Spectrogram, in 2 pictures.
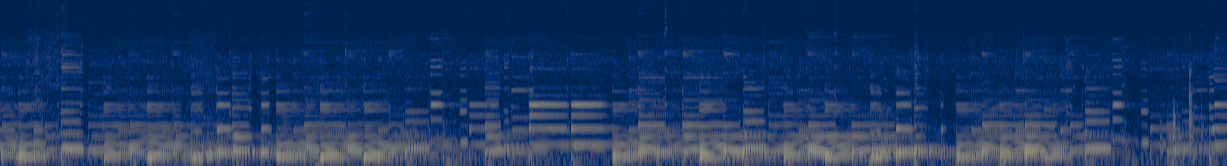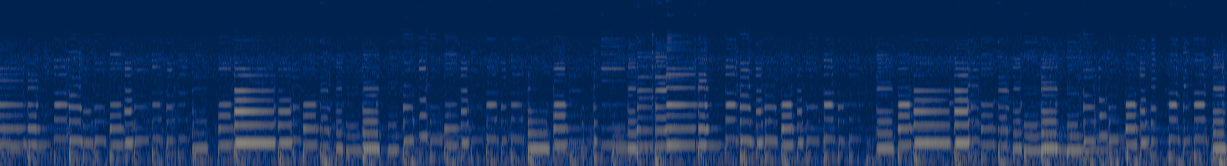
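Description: Fiddle and acoustic guitar playing a jig together, the fiddle carrying the melody over the guitar's accompaniment. About halfway through the lower notes drop away and the tune moves to a higher part.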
